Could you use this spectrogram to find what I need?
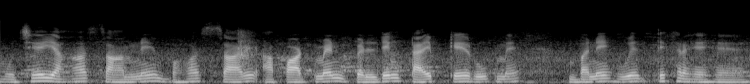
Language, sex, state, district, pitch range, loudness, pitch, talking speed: Hindi, male, Madhya Pradesh, Katni, 115-140 Hz, -20 LUFS, 125 Hz, 130 wpm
